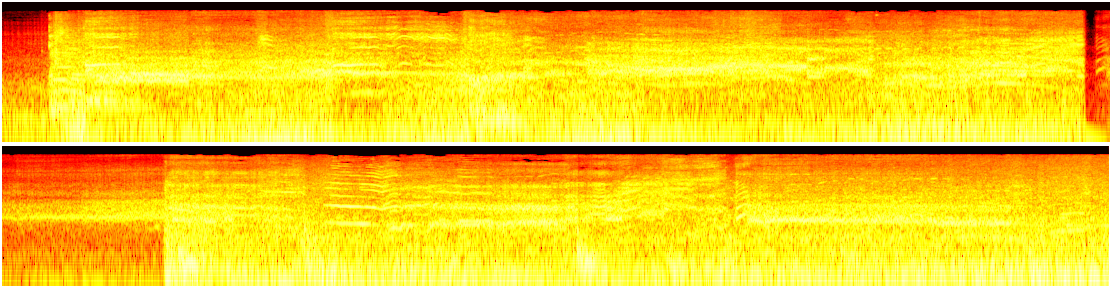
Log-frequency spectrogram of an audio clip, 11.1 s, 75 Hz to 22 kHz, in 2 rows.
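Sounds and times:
woman screaming: 0.4 - 10.8.

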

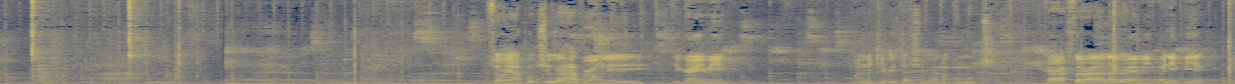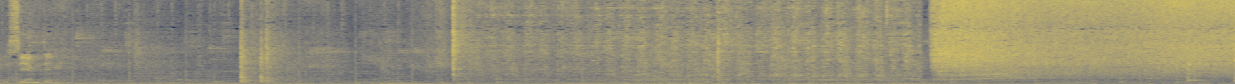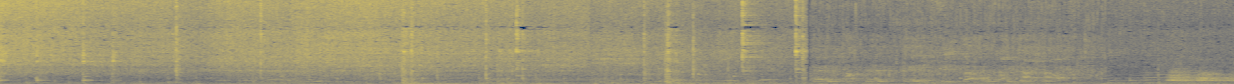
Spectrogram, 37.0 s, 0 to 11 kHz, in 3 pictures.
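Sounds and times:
meat sizzling in hot oil: 21.6 - 31.8.

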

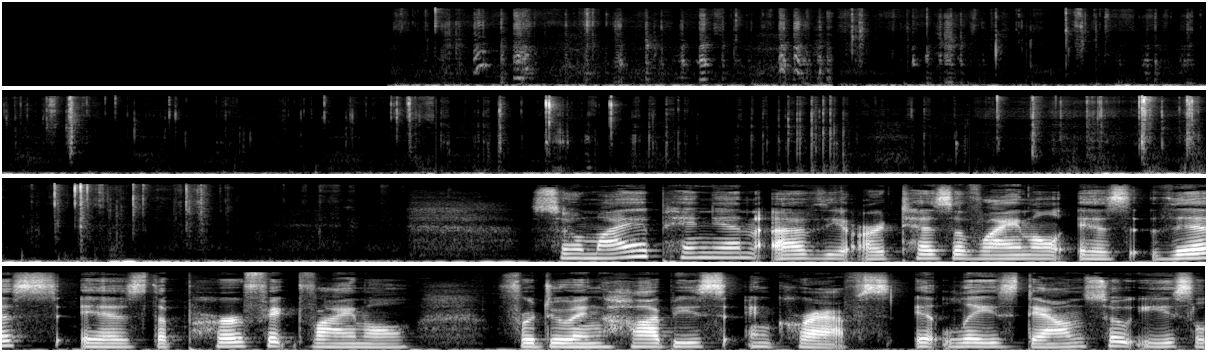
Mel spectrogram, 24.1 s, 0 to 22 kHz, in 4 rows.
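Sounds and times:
short squeaks: 2.0 - 4.9
vinyl crackling and crinkling: 2.0 - 14.0.

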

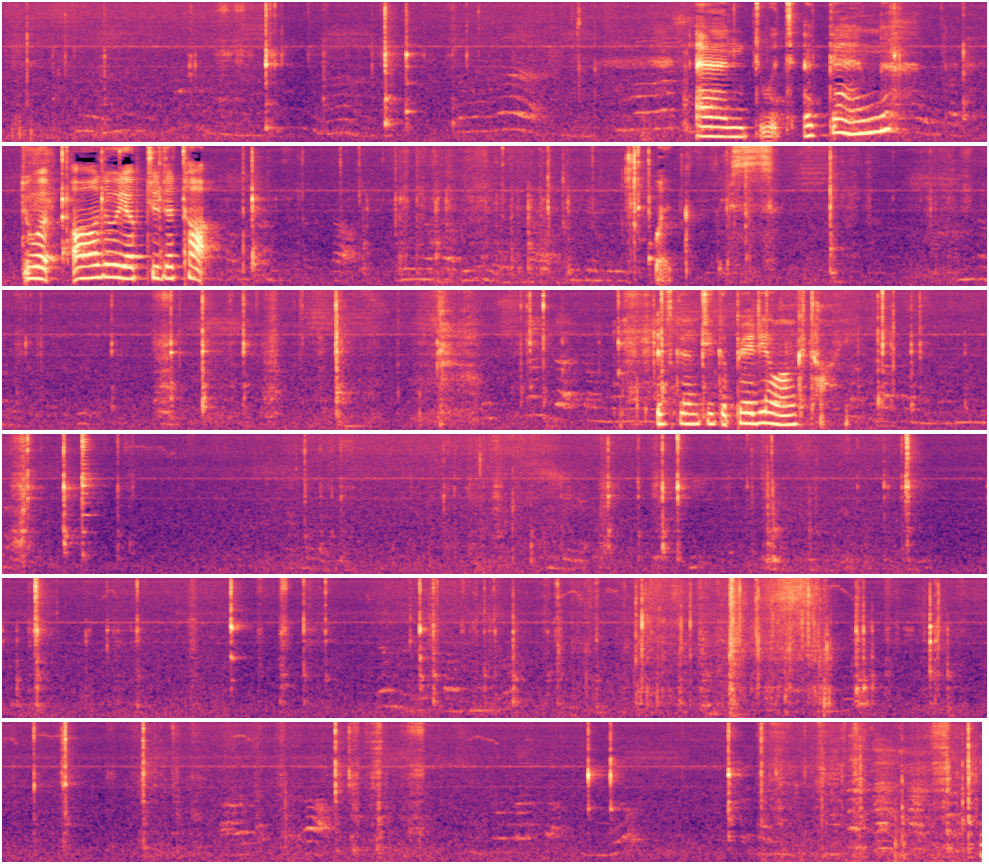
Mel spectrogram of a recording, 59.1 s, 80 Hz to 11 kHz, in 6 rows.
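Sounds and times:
brief rustle: 45.7 - 48.4.

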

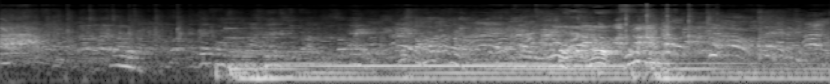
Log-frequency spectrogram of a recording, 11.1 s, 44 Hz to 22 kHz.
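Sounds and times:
crowd yelling: 0.0 - 1.8, 5.2 - 11.0
hip-hop beat with bass: 3.1 - 11.0.

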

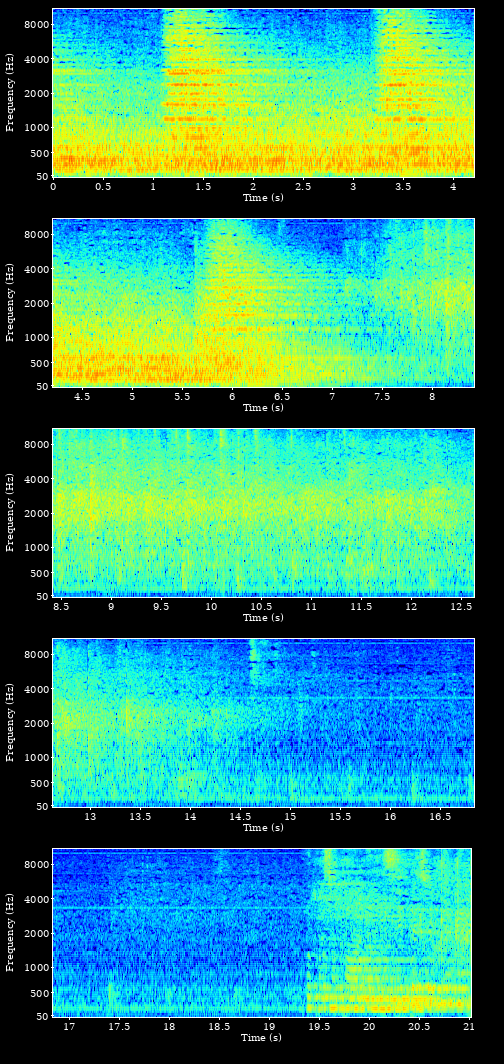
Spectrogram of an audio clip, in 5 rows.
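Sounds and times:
orchestral music: 0.0 - 8.6
crowd applauding: 7.1 - 14.8, 20.7 - 21.0.

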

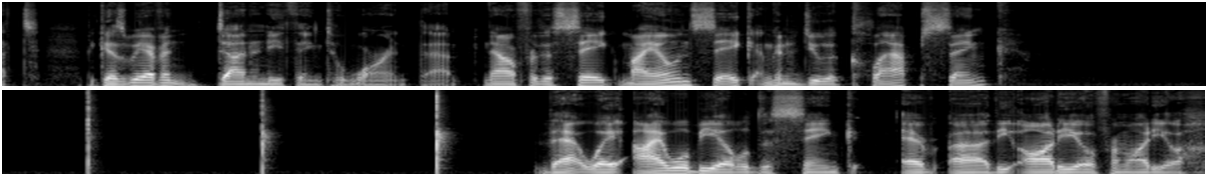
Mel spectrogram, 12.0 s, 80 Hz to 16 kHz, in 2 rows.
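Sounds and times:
sharp hand claps: 6.4 - 6.6, 7.3 - 7.5, 8.2 - 8.4.

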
